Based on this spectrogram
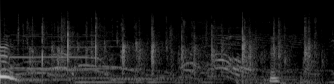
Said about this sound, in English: So, without further ado, let's give it up for your amazing cast. Give a big round of applause for the cast of tonight's episode of SpecScript.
